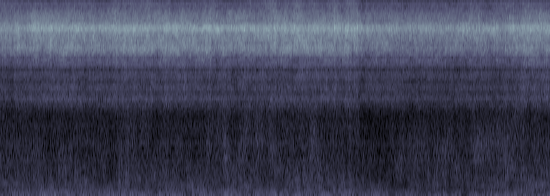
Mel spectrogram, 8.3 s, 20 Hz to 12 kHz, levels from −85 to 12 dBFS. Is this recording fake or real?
fake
